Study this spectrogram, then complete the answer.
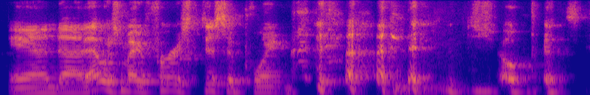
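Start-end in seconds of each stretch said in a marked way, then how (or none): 1.3-3.9 breaking into a real laugh mid-sentence. Real, not acted. Actor admitting his first showbiz disappointment, laughing as he says it. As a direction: laugh through the words, ruefully.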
